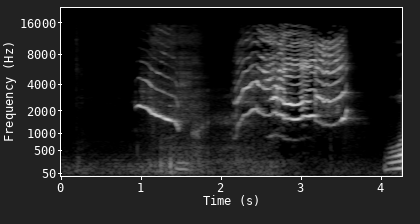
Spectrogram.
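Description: A baby's high-pitched squeals: a short falling squeal about a second in, then a longer warbling one.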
